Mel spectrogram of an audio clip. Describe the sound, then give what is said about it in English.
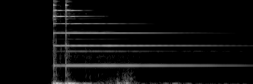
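A bell is struck twice in quick succession, then its bright metallic tone rings on and slowly fades over a couple of seconds. It sounds clear, with nothing else around it. “Crowley was wondering how he could manage to leave Liga out of the meeting with the actual Grim Reaper without the other demon knowing it when they heard a bell.”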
